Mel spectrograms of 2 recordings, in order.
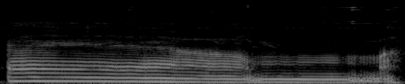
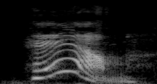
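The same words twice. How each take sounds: First: AM drawn out, vowel sliding into a long m; sounded out slowly. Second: Said in the usual way. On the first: Shown as a demonstration. Teacher revealing the new word ham, sounded out slowly. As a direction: stretch AM slowly, holding both sounds. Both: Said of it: "So now our word is".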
